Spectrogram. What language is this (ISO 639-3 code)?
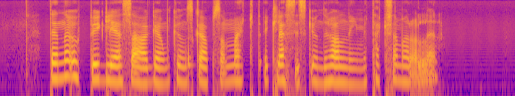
swe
